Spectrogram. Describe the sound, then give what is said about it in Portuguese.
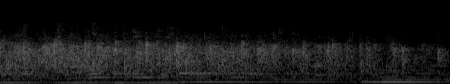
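A crowd at a religious service claps for Jesus steadily for several seconds, a dense, even wash of applause at constant loudness, with low sustained musical notes humming faintly underneath. “Bate palma para Jesus.”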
